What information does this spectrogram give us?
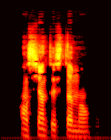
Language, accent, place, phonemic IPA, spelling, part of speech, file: French, France, Lyon, /ɑ̃.sjɛ̃ tɛs.ta.mɑ̃/, Ancien Testament, proper noun, LL-Q150 (fra)-Ancien Testament.wav
- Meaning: Old Testament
